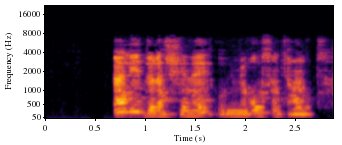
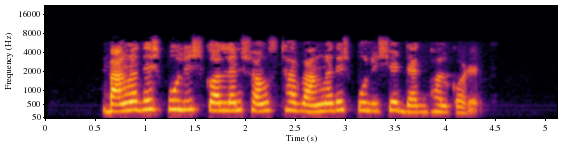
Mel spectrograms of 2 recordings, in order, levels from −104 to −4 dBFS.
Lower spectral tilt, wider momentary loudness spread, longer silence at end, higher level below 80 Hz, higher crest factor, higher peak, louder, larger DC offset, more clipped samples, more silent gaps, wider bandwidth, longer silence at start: second, -2.5 dB/octave vs -4 dB/octave; about the same, 11 LU vs 11 LU; second, 0.05 s vs 0.8 s; about the same, -66 dBFS vs -66 dBFS; first, 24 dB vs 18 dB; about the same, -4 dBFS vs -2 dBFS; second, -25 LUFS vs -19 LUFS; neither; neither; neither; about the same, 7.2 kHz vs 6.8 kHz; about the same, 0.7 s vs 0.6 s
